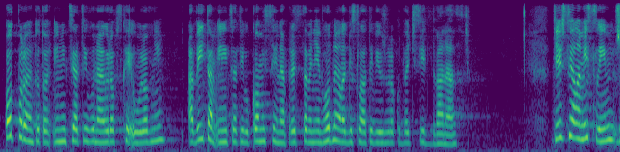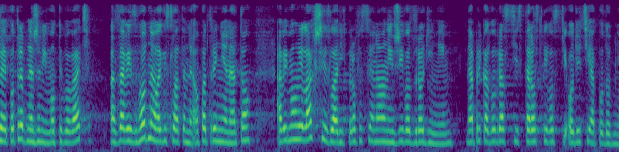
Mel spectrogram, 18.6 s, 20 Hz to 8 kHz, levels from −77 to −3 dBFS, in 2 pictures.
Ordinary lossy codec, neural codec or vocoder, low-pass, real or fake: none; codec, 44.1 kHz, 7.8 kbps, DAC; 7.2 kHz; fake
